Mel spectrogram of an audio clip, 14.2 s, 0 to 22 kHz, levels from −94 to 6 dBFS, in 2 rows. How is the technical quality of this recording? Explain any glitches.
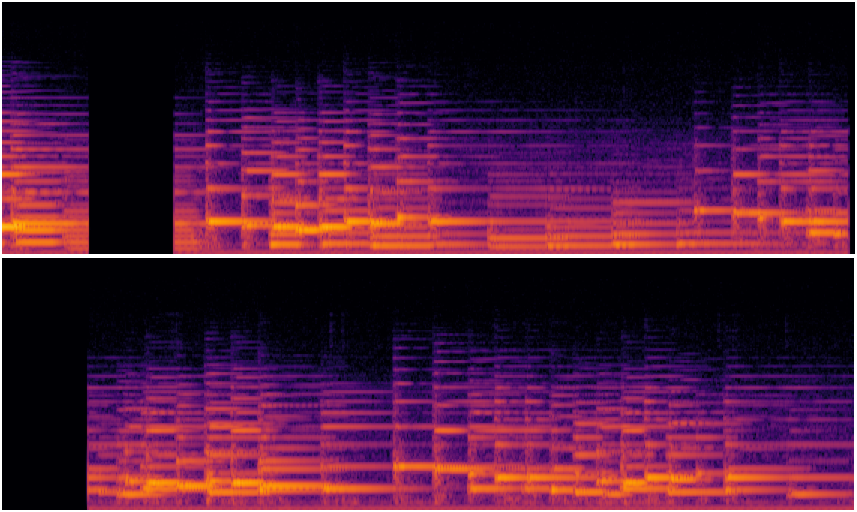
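The recording has two playback stalls. At 0.72 s and again at 7.06 s the sound halts in mid-flow for about 0.72 s and 0.77 s, likely because the player starved of data. These are long, clean silences rather than a short dropout's click.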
